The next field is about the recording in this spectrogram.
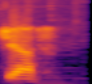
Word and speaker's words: Jeff: Jeff.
